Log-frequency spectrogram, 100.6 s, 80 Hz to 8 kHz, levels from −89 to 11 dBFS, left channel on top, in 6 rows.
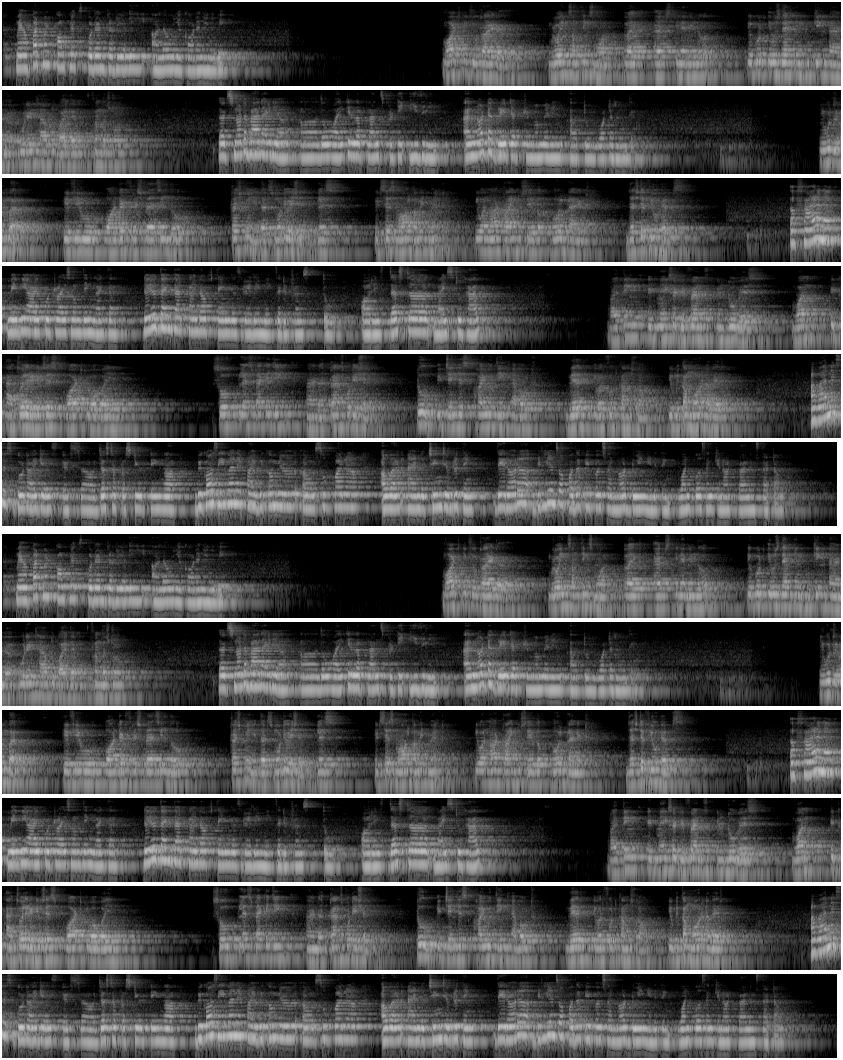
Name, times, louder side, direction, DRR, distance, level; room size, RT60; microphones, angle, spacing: voice 1, 0.3-4.5 21.1-25.5 26.0-29.5 49.3-52.6 53.2-56.4 56.8-57.0 57.5-59.9 83.3-87.4 87.7-91.0 91.5-93.3 93.7-99.5, equal, 5° left, 3 dB, 0.6 m, -25 dB
voice 2, 8.8-10.2 10.9-12.1 12.4-14.1 14.9-19.2 33.1-33.9 34.8-37.2 38.1-40.2 41.0-42.3 43.0-45.3 46.0-47.1 62.4-64.4 64.6-65.4 66.1-66.5 66.9-69.4 71.3-72.8 73.2-74.5 75.4-77.7 78.4-80.0 80.4-81.5, right 1 dB, 65° right, -1 dB, 2.4 m, -31 dB
30.0 x 13.0 x 2.8 m, 2.1 s
head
